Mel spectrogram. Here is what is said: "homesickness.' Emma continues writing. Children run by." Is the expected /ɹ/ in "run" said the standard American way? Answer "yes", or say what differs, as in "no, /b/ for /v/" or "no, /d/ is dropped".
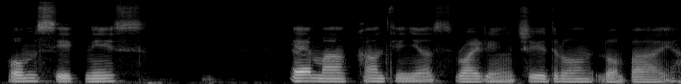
no, /l/ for /ɹ/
